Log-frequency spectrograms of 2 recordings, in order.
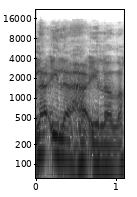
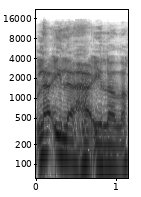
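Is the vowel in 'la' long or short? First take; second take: short; short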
